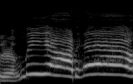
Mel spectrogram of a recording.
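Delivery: squeaky, very high-pitched whine. Complaining about an annoying game character, mimicking her in a whiny Ashley voice. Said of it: "her whiny voice".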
